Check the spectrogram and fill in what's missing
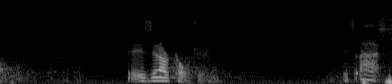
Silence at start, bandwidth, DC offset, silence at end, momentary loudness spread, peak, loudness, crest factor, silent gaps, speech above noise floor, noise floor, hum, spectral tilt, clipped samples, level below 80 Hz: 0 s; 11 kHz; under 0.1%; 0 s; 23 LU; -14 dBFS; -34 LUFS; 24 dB; none; 32 dB; -64 dBFS; none; -8 dB/octave; under 0.1%; -56 dBFS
